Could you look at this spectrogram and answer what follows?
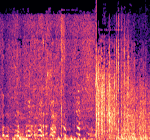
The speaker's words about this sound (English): I don't know what to make of lightning striking a quarter mile away during our wedding vows. I take it as a good sign that we didn't get electrocuted.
